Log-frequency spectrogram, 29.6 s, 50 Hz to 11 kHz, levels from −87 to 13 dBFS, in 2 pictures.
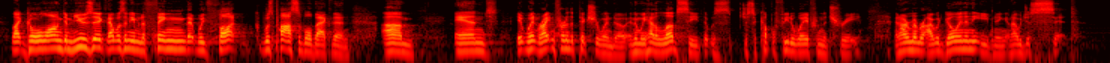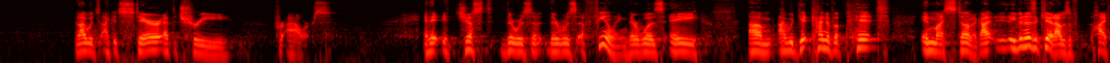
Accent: American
